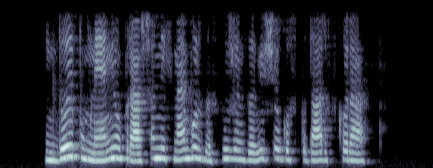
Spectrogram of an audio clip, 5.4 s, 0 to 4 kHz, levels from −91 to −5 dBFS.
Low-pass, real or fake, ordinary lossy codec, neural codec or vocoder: 3.6 kHz; real; none; none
